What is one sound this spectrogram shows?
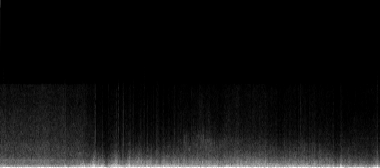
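Wind rumbles against the car.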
